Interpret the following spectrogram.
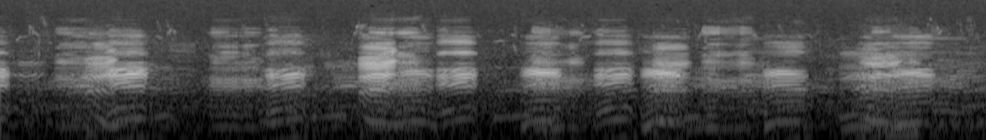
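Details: Several hundred blue wildebeest call together, recorded at medium-close distance: a steady stream of brief, buzzy nasal grunts, some paired, repeats through the clip with loud and soft voices overlapping.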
